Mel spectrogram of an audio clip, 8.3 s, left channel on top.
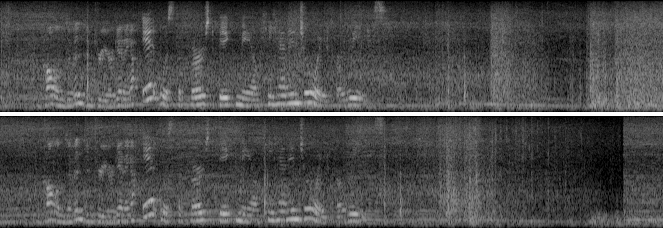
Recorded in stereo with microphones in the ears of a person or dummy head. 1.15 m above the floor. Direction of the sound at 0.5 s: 20° left (ahead or behind).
